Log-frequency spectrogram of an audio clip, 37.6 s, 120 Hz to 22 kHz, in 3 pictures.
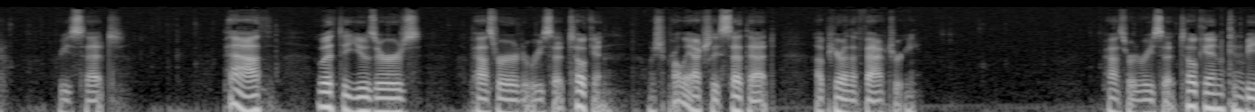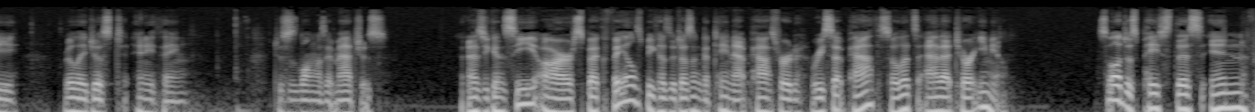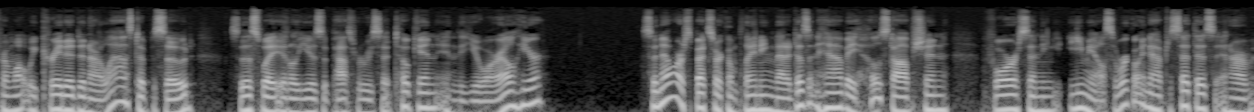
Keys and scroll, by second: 8.8 alt+Left, 16.2 super+s, 23.9 super+a, 24.9 super+v, 30.6 super+s.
